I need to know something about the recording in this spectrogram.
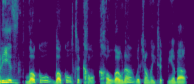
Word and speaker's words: Kelowna: well now yeah yeah i always put a w in there but it's kelowna um silent w um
